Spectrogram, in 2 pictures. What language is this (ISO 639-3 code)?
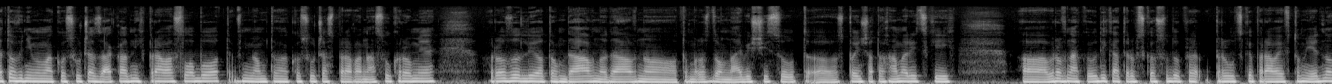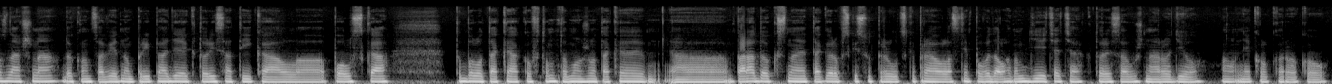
slk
